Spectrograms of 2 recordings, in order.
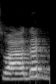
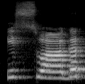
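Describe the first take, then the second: First: The word starts directly with the s sound. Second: A short i vowel comes before the s. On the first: The speaker calls it right. "स्वागत बोलते हैं" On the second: The speaker calls it wrong. "इसे हम इस स्वागत नहीं बोलते हैं"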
